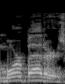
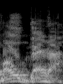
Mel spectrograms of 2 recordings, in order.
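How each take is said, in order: First: The name is said with full 'more' and final 's'. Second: The name is said as short 'mo' without 's'. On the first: The speaker calls it wrong. "So many people love to start off and say" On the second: The speaker calls it right. "So you guys got it"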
